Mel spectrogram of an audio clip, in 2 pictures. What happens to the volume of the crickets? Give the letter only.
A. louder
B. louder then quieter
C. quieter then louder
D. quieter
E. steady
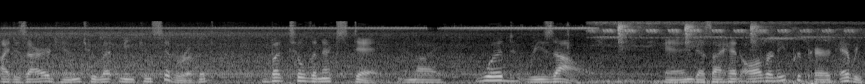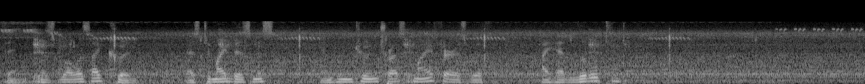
B.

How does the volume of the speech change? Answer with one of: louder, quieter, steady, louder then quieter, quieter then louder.
steady.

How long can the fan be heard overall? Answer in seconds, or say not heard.
17 s.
